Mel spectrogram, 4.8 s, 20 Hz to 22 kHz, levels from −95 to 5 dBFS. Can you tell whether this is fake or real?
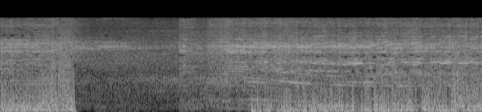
real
